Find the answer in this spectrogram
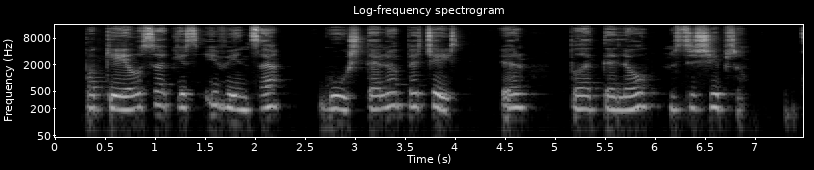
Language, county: Lithuanian, Panevėžys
